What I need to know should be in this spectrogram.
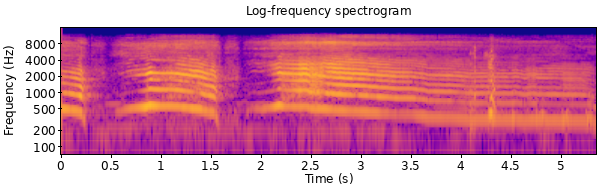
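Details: Infant crying in loud, tonal wails in several long bursts with breaks for breath, ending in a lower whimper; the recording is about the infant's hiccups. Ordinary infant cry.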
